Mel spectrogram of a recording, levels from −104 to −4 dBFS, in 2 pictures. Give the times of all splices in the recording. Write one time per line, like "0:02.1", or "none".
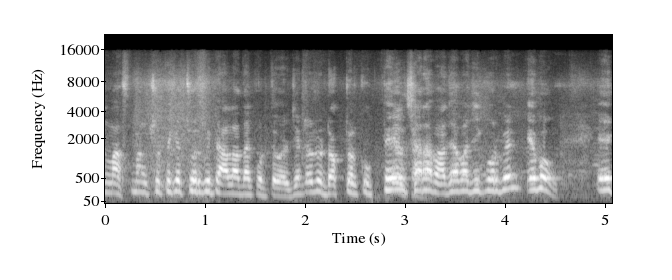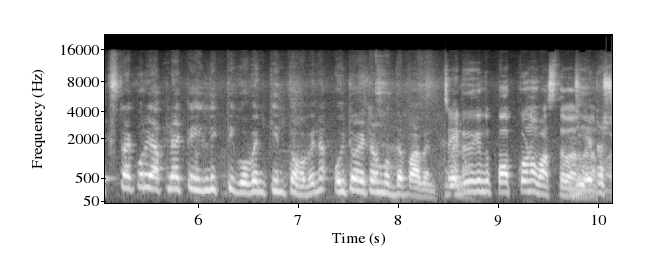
0:02.6
0:08.5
